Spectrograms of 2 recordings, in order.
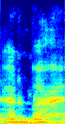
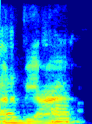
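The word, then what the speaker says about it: أربعاء: Arb alar alar bia oh alarbia arbiah arbiah bukan arbaah ya cara bacanya arbiah arbiah itu rabu arbiah badaiah ma khamis yaumul khamis badal khamis jumuah Aljumuah.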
